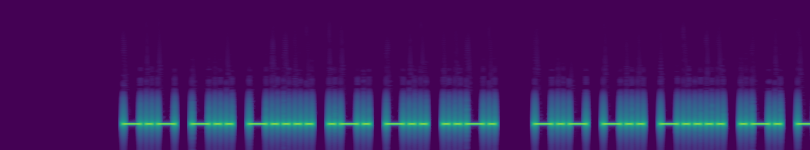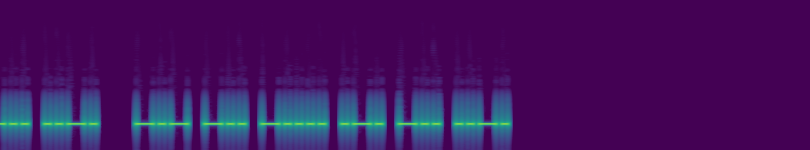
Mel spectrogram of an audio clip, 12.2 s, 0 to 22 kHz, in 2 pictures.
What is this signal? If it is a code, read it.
Morse code, heard as a keyed tone, about 28 wpm, 700 Hz. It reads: KD6RDF KD6RDF KD6RDF
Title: USA Call Signs Repeated 3x 28wpm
